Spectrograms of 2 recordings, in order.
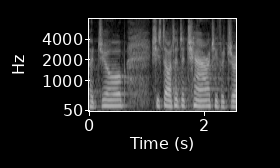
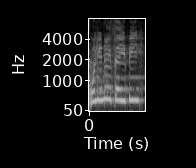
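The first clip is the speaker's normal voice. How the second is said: sweet coaxing mum; 11 semitones higher than usual. Retold or imitated. Mother soothing daughter.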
